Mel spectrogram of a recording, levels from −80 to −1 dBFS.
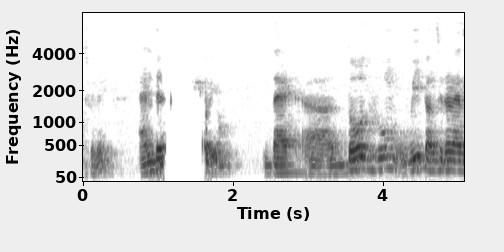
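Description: Other side's voice leaking through at 1.02 to 1.08 s: a brief scrap of a second voice, nearly as loud as the speech, likely loudspeaker echo the canceller missed. Speech suppressed in double talk follows from 1.08 to 1.79 s. The talker's speech drops sharply, by around 40 dB at its deepest, for roughly 0.7 s, likely because the echo canceller could not separate the talker from the echo and turned both down. The leak returns faintly at 1.85 to 1.95 s, far quieter this time.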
